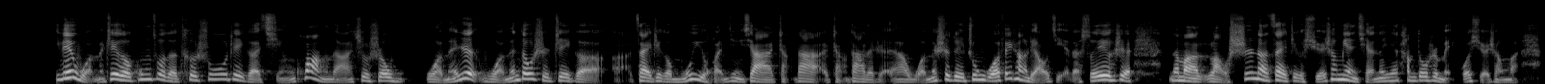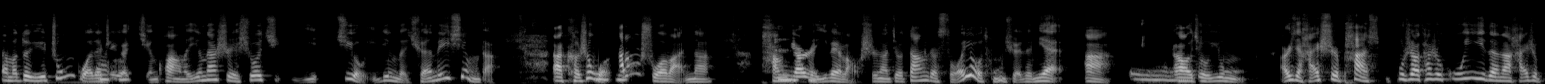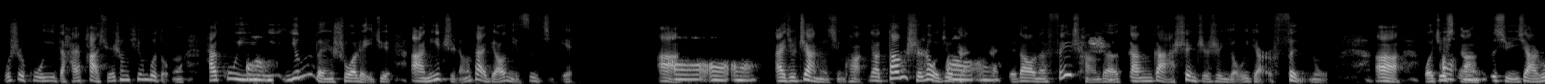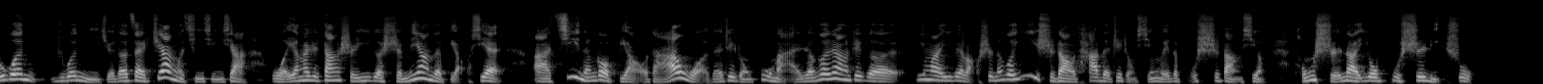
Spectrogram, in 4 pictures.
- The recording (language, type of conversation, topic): Chinese, advice, 在聚会中被当众纠正时，我感到尴尬和愤怒该怎么办？
- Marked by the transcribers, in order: other background noise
